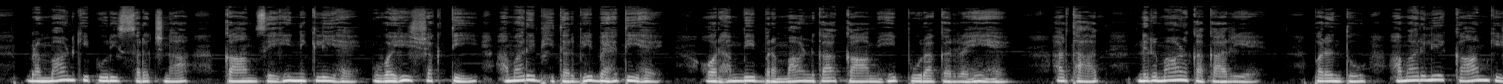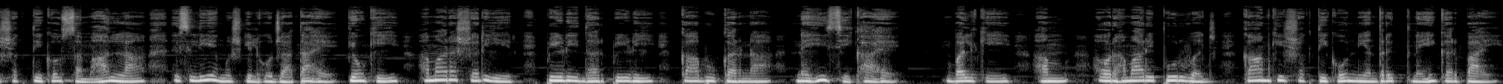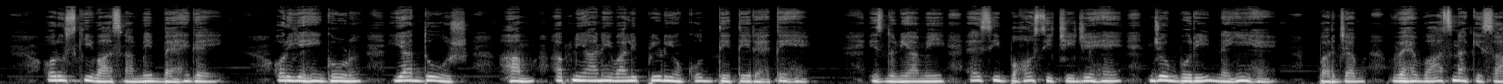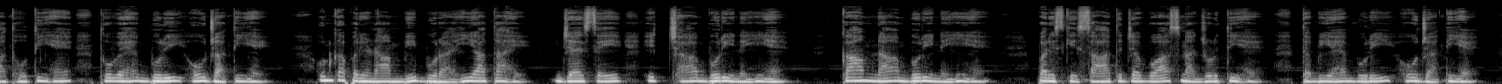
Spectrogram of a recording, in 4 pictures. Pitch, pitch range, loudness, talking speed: 145 Hz, 130-160 Hz, -17 LUFS, 145 wpm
